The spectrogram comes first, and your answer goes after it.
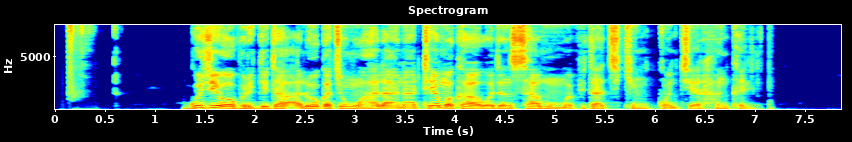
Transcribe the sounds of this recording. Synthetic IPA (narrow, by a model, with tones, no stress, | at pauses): ɡʷʊ˦d͡ʒeː˨wa˦ɸɪ˨rɡʲɪ˦taː˨ʔa̰˨loː˦kɐ˨t͡ʃɪ˦ŋwɐ˨ɦa˦laː˨naː˨teː˦mɐ˨kaː˦wa˨wɐ˦d͡ʒɛ˦nsaː˦mʊ˨mːɐ˦ɸɪ˦taː˦t͡ʃɪ̥˦kʲɪ˦ŋkʷɔ˨nt͡ʃɪ˦jɐ˦rha˦ŋkʰɐ˨liː˦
